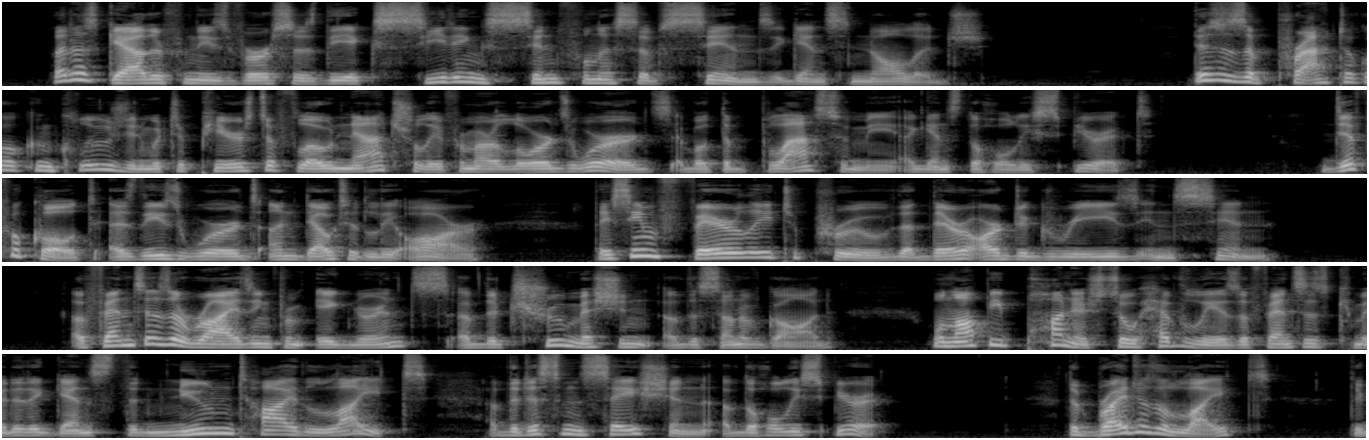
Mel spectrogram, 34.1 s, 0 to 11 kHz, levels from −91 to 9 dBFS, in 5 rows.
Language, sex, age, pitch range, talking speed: English, male, 30-49, 110-150 Hz, 155 wpm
